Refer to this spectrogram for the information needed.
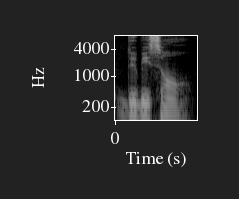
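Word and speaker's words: Dubuisson: And in his home country, his name is pronounced Dubisson, right? With a Gallic N that all sound in your nose. Mm-hmm. But in the United States, we either say his name is Dubisson or Dubisson, hard N.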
